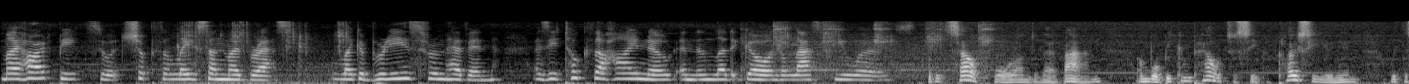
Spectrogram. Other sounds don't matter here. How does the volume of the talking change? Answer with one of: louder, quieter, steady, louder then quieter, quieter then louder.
steady.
